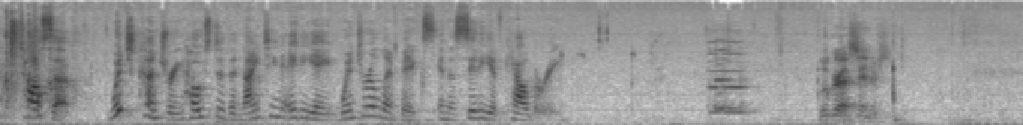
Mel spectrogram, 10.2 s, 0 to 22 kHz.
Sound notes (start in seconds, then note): 0.0 audience applauds; 7.0 buzzer chimes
